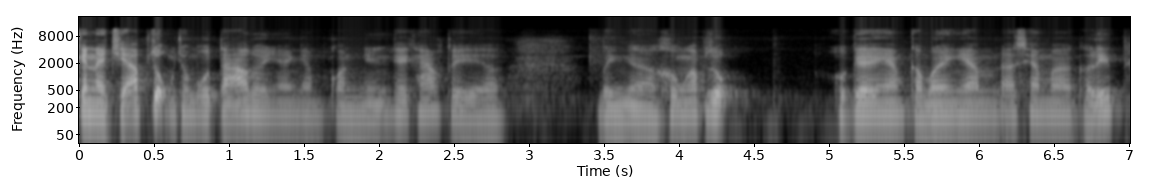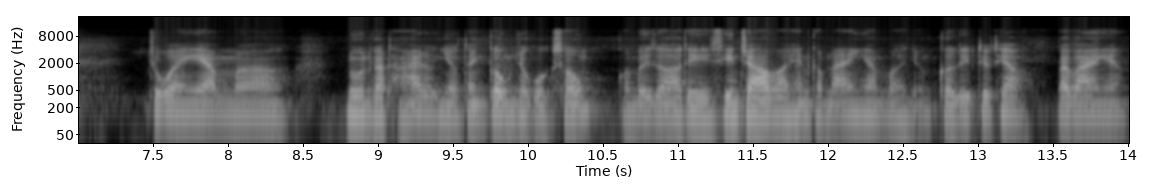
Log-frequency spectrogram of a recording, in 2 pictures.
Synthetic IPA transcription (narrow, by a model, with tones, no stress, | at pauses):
kaː˨˦jna˨˩jt͡ɕi˧˩ʔaː˦˥p̚zʊ̰˧˨ŋ͡mt͡ɕɔ˧wŋ͡mmu˧t̪aː˨˦wt̪ʰo˧ɲa˧ŋ̟ʔɛ˧mkɔ˨˩nɲɨ̰˧˥ŋkaː˨˦jxaː˦˥k̚t̪ʰiː˨˩˨ | mï˨˩ŋ̟əː˨˩xə˧wŋ͡mʔaː˦˥p̚zʊ̰˧˨ŋ͡m | ʔo˧ke˧ʔa˧ŋ̟ʔɛ˧mkaː˧˩məː˧na˧jŋ̟ʔɛ˧mɗa̰ː˧˥sɛ˧m˧kəː˧˩li˦˥p̚ | t͡ɕʊ˦˥k͡p̚a˧˩ʔa˧ŋ̟ʔɛ˧mː˧nu˧ənka˨˩t̪ʰaː˨˦jɗək̚ɲi˨˩əwt̪ʰjŋ̟kə˧wŋ͡mt͡ɕɔ˧ŋ͡mkək̚sə˨˦wŋ͡mkɔ˨˩nɓə˧jzəː˨˩t̪ʰi˨˩si˧nt͡ɕaː˨˩wvaː˨˩ɦɛ˧nkə˨˩mɗa̰ː˧˥ʔa˧ŋʔɛ˧mʔəː˧˩ɲɨ̰˧˥ŋkəː˧˩li˦˥p̚t̪i˦˥ət̪ʰɛ˧wɓaː˧˩ɓaː˧˩ʔa˧jŋʔɛ˧m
